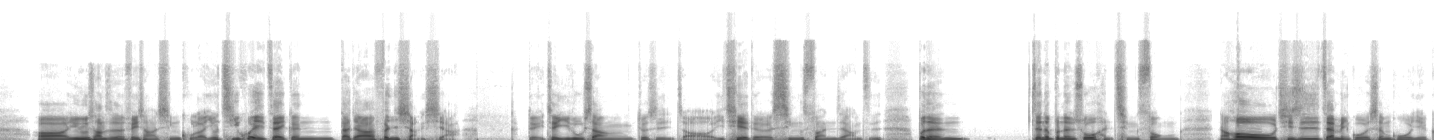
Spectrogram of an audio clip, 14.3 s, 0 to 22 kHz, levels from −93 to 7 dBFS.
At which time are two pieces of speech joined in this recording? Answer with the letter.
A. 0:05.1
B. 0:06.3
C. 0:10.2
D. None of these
D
